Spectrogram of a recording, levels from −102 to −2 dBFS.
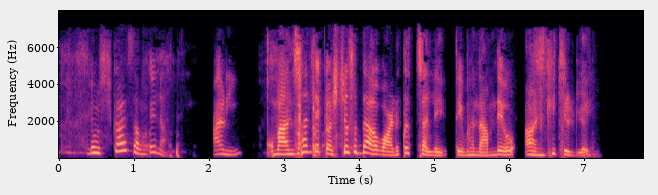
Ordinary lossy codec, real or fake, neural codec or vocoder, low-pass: MP3, 48 kbps; fake; codec, 24 kHz, 3 kbps, HILCodec; 7.2 kHz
